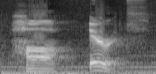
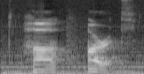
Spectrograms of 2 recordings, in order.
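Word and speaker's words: הָאָרֶץ: of the word Eretz it's not going to be pronounced ha Eretz it's rather going to undergo a vowel change in the noun and that vowel change is going to create an a vowel under the olive and so it's going to be pronounced ha or it's okay ha arts so when when Charles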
